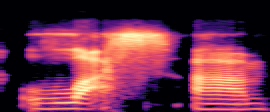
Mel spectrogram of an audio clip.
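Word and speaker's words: loess: windblown silt from glaciers is called Luss rhymes with busts but it's spelled l-o-e-s-s um and much of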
